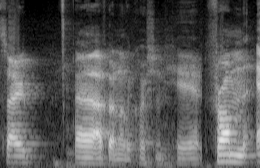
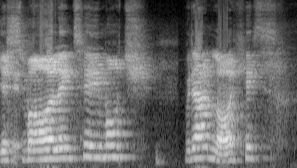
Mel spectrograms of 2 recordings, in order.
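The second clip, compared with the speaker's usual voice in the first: put-on high-pitched Midlands accent; 10 semitones higher, 4 dB louder than usual. Teasing the other speaker for smiling: put-on Midlands accent. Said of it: "I'll stop doing it".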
